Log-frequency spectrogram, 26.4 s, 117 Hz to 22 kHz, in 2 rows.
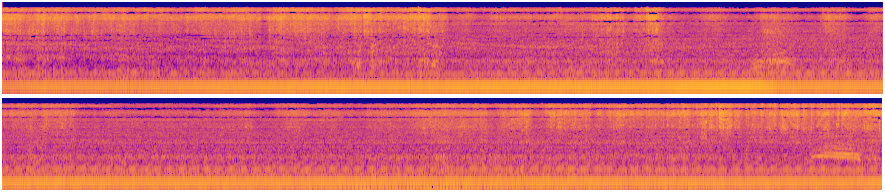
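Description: Sun Joe electric pressure washer running steadily with a constant low hum, spraying foam through a foam cannon with a steady hiss of spray. The hum eases slightly just after 11 seconds in.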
